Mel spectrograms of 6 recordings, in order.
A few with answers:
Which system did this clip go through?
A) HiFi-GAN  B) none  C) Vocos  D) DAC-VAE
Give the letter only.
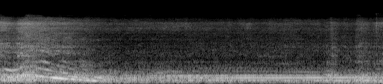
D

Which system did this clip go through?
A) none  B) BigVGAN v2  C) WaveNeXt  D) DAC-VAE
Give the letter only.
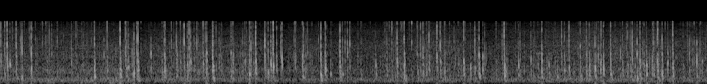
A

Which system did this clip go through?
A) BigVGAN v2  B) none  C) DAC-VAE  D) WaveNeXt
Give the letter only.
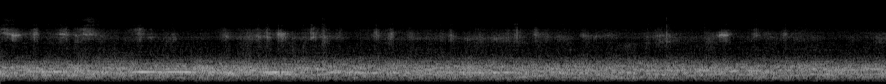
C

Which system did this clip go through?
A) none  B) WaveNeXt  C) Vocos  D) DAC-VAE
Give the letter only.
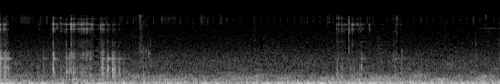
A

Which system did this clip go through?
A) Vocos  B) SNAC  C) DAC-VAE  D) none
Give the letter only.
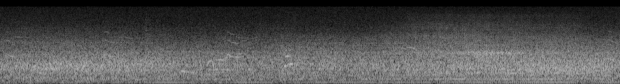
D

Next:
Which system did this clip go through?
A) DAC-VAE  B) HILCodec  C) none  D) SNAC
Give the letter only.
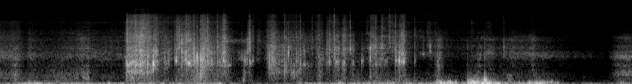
A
